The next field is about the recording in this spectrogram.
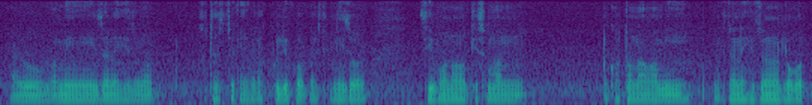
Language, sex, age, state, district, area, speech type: Assamese, male, 18-30, Assam, Sonitpur, rural, spontaneous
